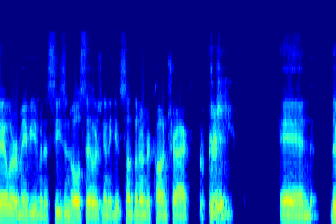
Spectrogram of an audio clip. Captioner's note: clears throat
